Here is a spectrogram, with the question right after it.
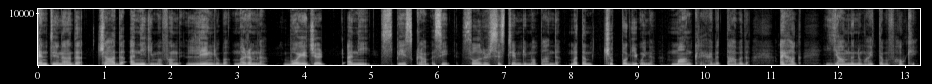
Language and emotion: Manipuri, sad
